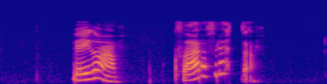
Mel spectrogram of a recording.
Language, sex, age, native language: Icelandic, female, 11, Icelandic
